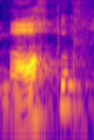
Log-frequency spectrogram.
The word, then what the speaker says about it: harpe: Voilà, donc la lettre H ne fait pas de bruit, comme dans le mot harpe.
